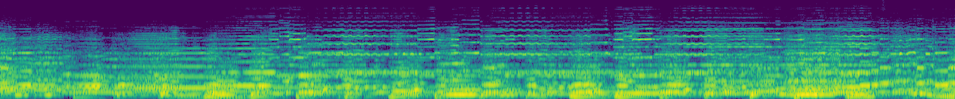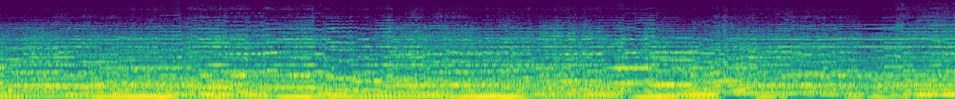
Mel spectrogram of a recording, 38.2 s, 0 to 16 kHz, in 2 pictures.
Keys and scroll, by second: 13.9 t.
